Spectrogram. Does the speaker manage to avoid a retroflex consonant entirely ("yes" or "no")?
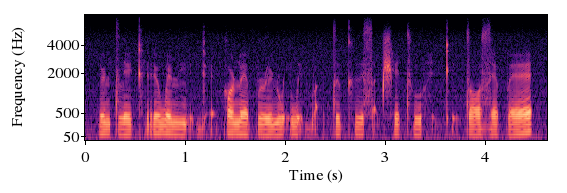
no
